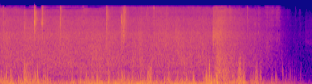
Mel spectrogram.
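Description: Low, steady roar of a lava fountain at a Kilauea fissure, with wind rushing over the microphone and a few sharp crackles; it fades away about five seconds in.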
